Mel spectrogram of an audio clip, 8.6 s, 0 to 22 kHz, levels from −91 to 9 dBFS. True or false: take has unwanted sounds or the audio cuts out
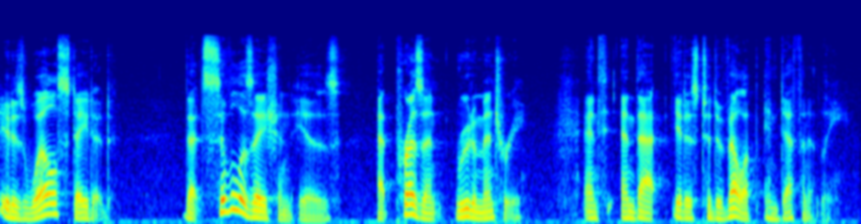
false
